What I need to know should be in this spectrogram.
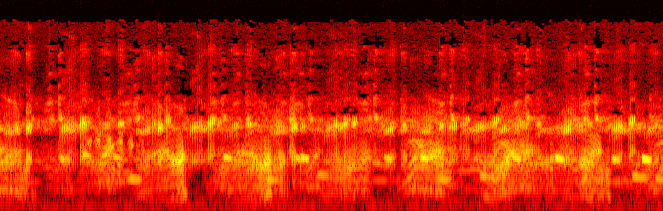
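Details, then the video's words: Frogs croaking in a dense chorus, many overlapping rattling croaks layered with short mid-pitched notes, pulsing in uneven waves with brief dips, no other sounds present. "FROGS CROAKING"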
